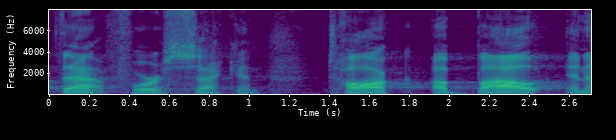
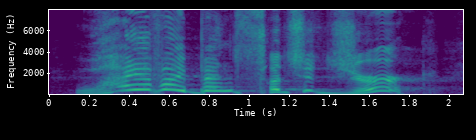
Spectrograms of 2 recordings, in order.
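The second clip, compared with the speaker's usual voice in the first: very high, comic wail of realisation; mock self-reproach; 13 semitones higher than usual. Dad suddenly realising he was awful, mock dismay. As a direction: squeal it in comic dismay at yourself.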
